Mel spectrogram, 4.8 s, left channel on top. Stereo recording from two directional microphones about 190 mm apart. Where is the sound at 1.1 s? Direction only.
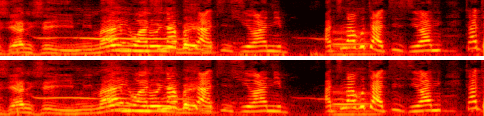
5° left (ahead or behind).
